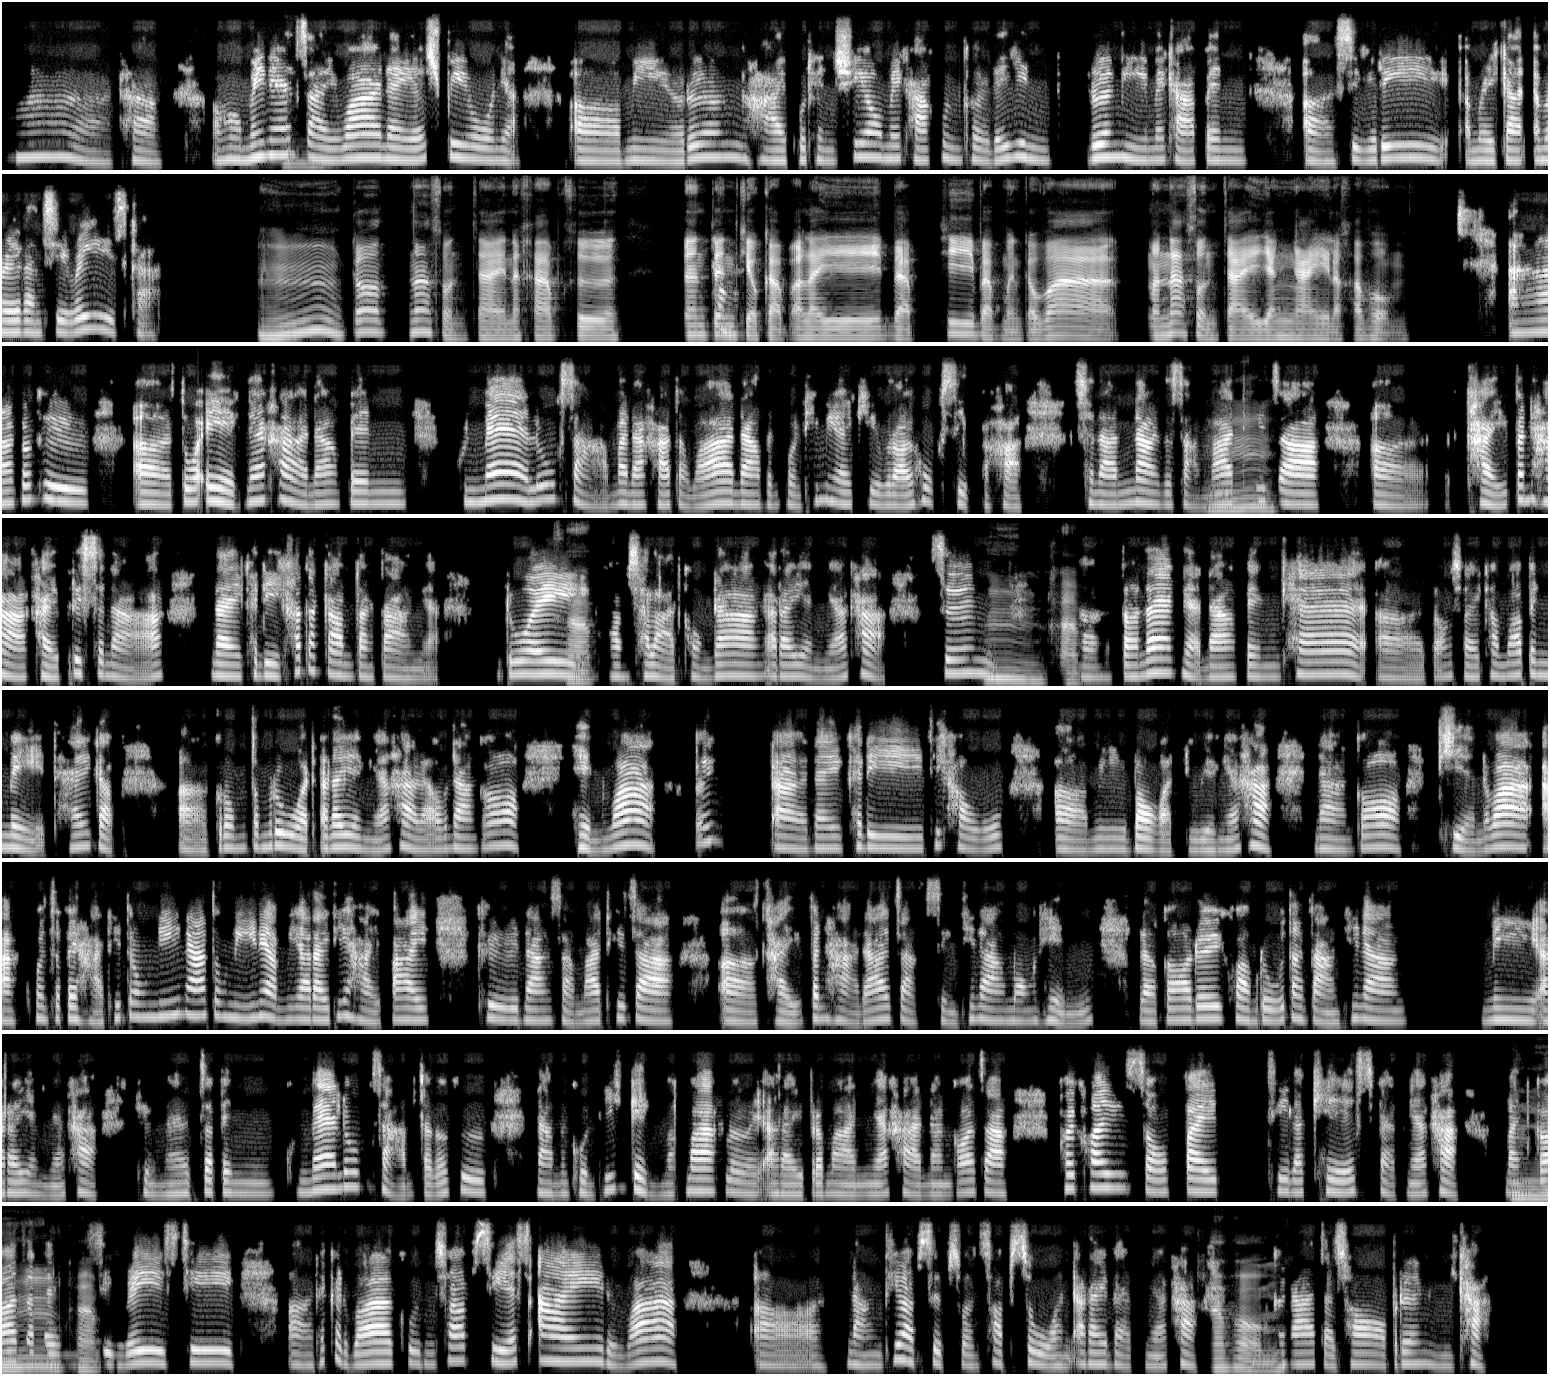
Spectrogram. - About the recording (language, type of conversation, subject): Thai, advice, คุณรู้สึกเบื่อและไม่รู้จะเลือกดูหรือฟังอะไรดีใช่ไหม?
- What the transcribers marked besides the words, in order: in English: "High Potential"; in English: "solve"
